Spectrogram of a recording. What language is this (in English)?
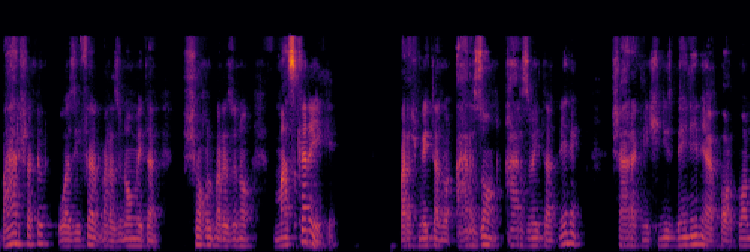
Persian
